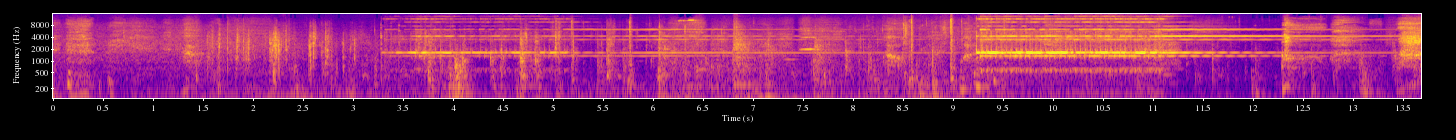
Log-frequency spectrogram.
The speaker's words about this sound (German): Oh, ich, ich muss ans Telefon.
